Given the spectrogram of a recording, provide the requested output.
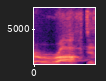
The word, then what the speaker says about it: Aravt: We call it Aravt, but Aravt is the proper way to pronounce it in Mongolian.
